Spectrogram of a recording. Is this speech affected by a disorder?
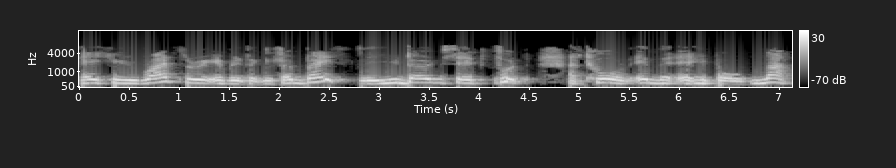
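Yes: cerebral palsy; mild, affects balance a little and hand control, can walk, fully independent, wheelchair assistance at airports; speech affected a bit.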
